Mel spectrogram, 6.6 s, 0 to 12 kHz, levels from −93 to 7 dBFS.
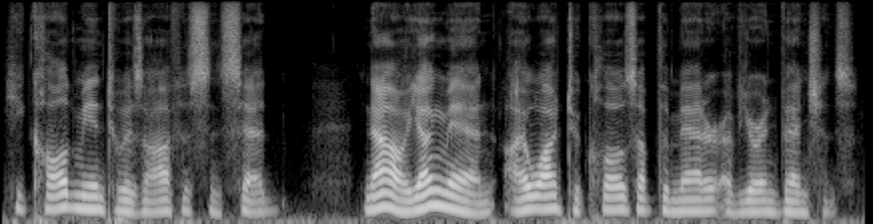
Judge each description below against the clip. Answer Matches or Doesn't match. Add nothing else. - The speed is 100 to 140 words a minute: Doesn't match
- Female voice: Doesn't match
